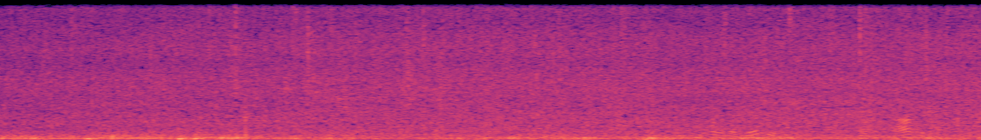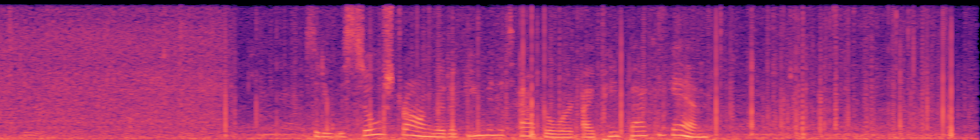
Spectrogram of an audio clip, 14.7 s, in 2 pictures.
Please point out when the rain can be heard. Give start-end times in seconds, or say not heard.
0.0-14.6.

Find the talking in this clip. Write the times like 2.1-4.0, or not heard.
5.2-12.8.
